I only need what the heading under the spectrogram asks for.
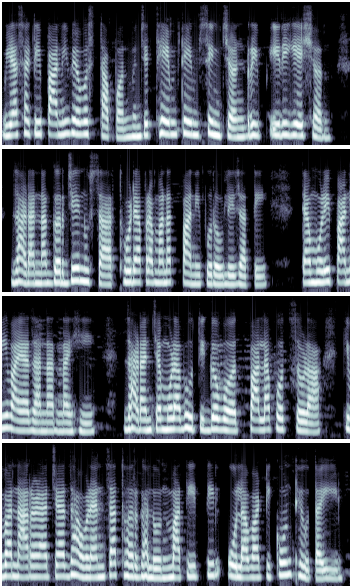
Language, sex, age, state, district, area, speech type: Marathi, female, 30-45, Maharashtra, Nashik, urban, spontaneous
